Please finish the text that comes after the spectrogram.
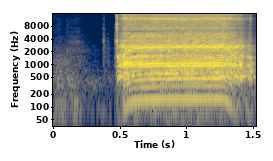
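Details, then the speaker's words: Oil extraction pump tested during oil change on a 2009 Daihatsu Sirion 1.0: about one second of steady high-pitched drill whine, impeller spins freely but runs dry and unprimed; needs oil to catch. "этот крутится но сухой сухой по хорошему сюда конечно залить немножко масла чтобы хапанула его"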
